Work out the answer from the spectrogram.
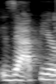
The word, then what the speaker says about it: Zapier: you pronounced it right zap your rhymes with happier you like to say zap your makes you happier and so I lead communications at zapier zapier does workflow automation so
